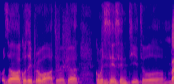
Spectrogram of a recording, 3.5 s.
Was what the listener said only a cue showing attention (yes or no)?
no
